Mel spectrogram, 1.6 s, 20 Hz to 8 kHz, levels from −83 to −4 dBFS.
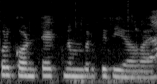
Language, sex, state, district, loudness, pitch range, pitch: Hindi, female, Bihar, Saharsa, -33 LUFS, 200-220 Hz, 215 Hz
